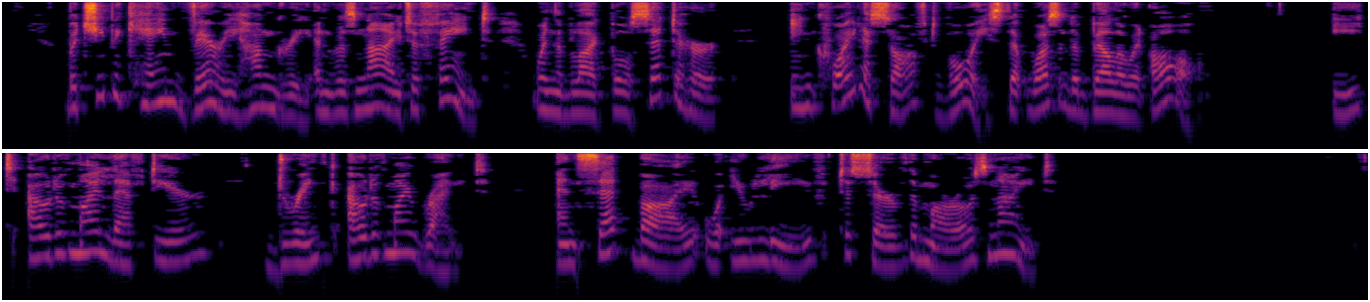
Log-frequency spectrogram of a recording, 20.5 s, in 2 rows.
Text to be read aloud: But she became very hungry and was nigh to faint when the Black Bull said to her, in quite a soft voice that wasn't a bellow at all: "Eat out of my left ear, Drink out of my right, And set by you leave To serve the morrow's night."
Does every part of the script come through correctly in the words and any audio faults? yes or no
no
